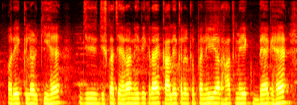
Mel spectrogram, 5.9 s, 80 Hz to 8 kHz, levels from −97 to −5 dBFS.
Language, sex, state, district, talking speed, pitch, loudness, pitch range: Hindi, male, Jharkhand, Deoghar, 220 wpm, 135 Hz, -18 LUFS, 130-140 Hz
